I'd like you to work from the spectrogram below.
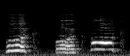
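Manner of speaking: high, loud "Book, book, book" rising; clear clucking. Acted. Hen making herself understood, clear clucks. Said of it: "clucked the chicken quite clearly".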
